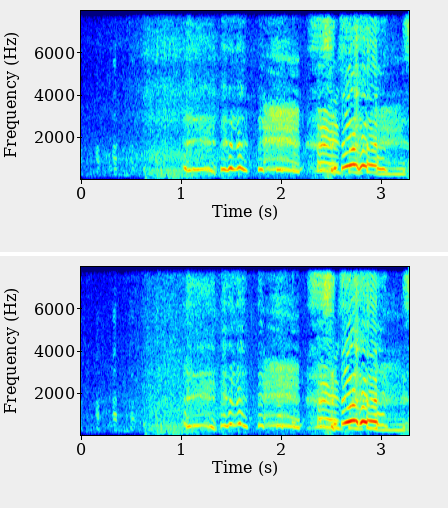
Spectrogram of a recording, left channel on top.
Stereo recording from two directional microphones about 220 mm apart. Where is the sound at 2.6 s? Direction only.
50° right (ahead or behind).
